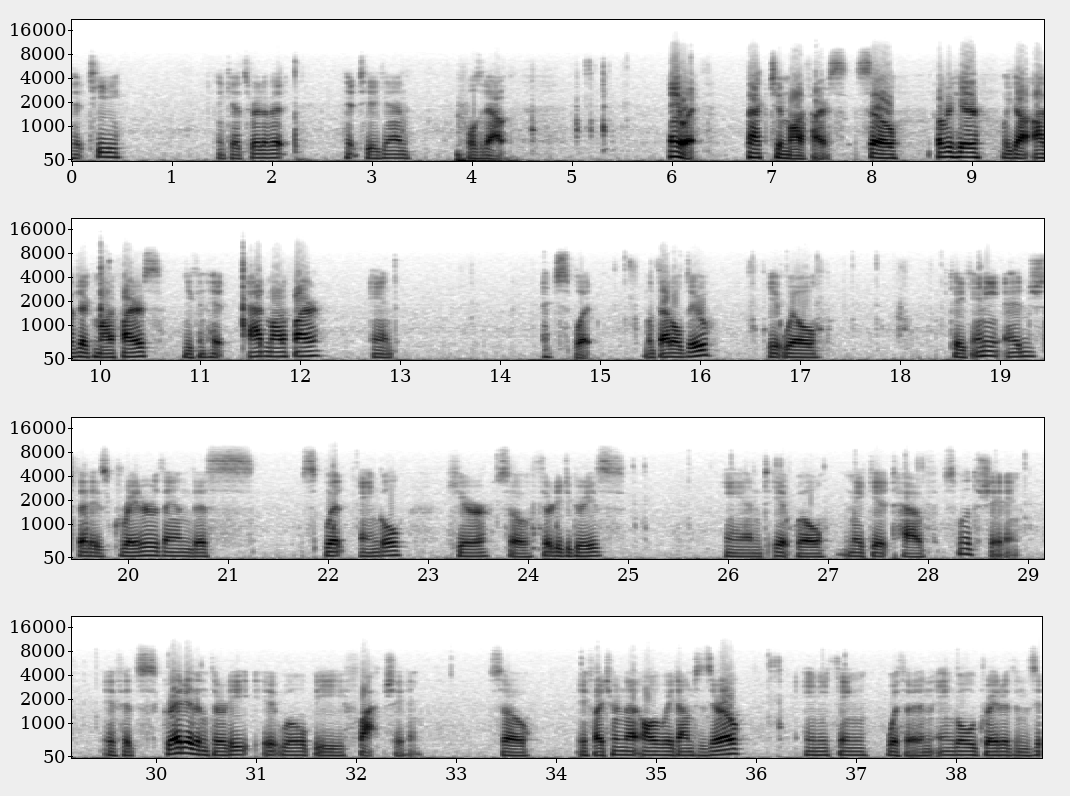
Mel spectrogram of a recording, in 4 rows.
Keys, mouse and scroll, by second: 2.4 t, 5.3-5.7 scroll down 1, 5.7 middle click, 10.2 click, 11.6 click, 14.7 middle click, 15.5-16.3 scroll down 6, 16.0 middle click, 16.8 scroll up 1, 17.1 middle click, 17.4 scroll up 2, 17.8 middle click, 18.2 scroll up 2, 18.6 middle click, 22.5 middle click, 25.2 scroll up 2, 25.8 middle click, 26.6 scroll down 2, 27.2 scroll up 1, 27.5 middle click, 28.1-28.5 scroll down 2, 28.9 middle click, 29.7 middle click, 30.6-31.0 scroll up 1, 33.2 click, 35.7 middle click, 36.4-36.9 scroll down 3, 36.9 middle click, 38.2 middle click.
